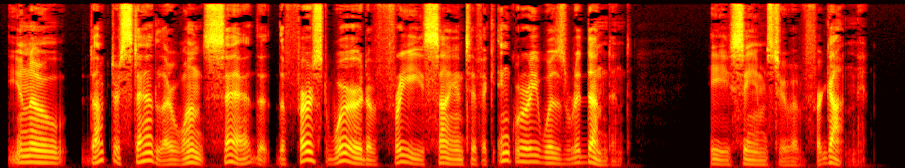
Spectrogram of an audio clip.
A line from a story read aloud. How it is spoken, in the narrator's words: he answered in his even, unhurried drawl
